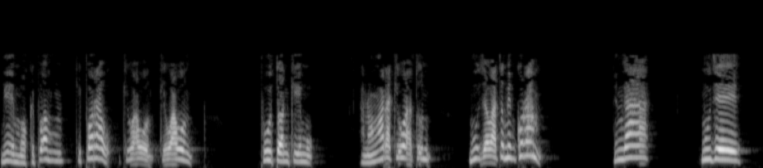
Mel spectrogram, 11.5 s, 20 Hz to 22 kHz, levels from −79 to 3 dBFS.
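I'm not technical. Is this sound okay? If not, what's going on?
No. From start to finish the speech sounds dull, watery and swirly, with hissy s sounds turning metallic and nothing above about 5.8 kHz. This is likely MP3 compression squeezed too hard, removing treble and detail to make the file smaller.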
